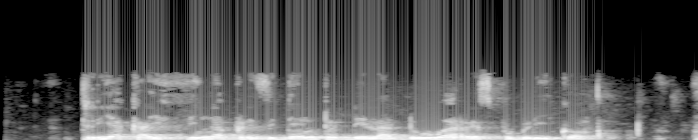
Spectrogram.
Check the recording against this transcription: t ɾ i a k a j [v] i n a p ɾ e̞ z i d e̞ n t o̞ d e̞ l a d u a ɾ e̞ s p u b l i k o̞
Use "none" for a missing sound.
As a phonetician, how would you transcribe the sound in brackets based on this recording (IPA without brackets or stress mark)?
f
